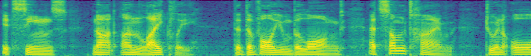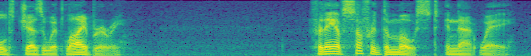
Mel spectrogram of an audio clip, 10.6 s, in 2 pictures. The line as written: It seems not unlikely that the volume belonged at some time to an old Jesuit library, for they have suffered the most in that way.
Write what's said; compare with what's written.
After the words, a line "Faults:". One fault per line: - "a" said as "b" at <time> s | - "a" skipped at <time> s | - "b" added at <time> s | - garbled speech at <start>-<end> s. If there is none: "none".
It seems not unlikely that the volume belonged at some time to an old Jesuit library, for they have suffered the most in that way.
Faults:
none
